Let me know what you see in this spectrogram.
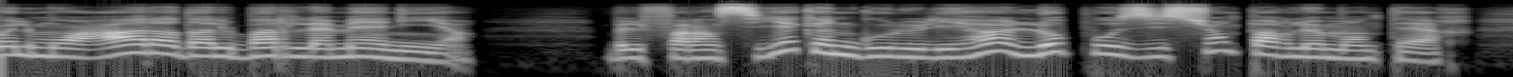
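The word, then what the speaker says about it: l'opposition: البرلمانيه بالفرنسيه كنقولوا لها لوبوزيسيون سمعوا النطق مزيان لوي نعاودوها مره اخرى والثاني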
